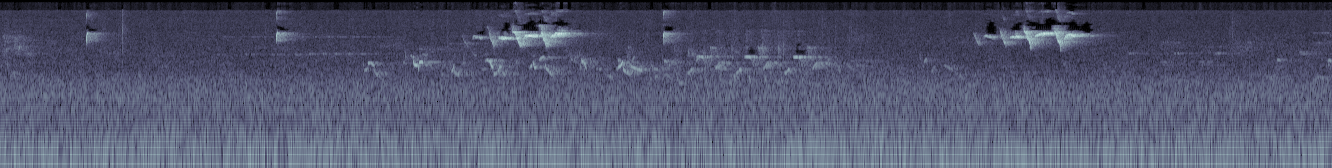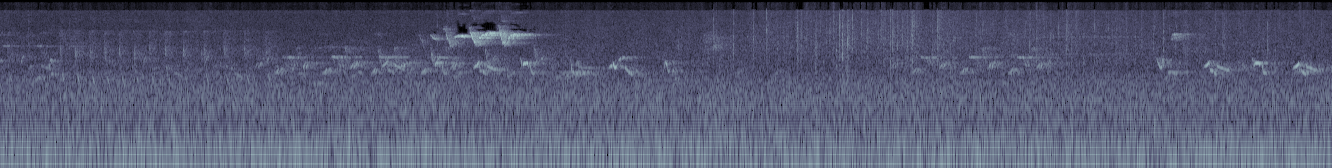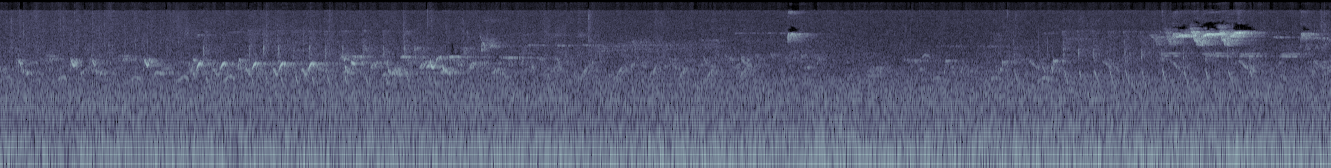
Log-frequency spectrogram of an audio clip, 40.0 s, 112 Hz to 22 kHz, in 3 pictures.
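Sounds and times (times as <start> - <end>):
steady background hiss: 0.0 - 39.9.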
